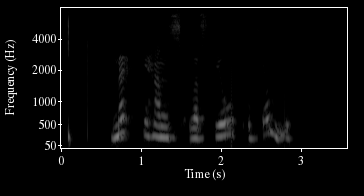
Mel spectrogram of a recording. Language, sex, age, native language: Icelandic, female, 30-39, Icelandic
